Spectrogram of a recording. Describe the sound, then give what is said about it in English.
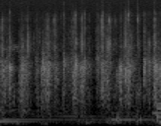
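A church audience applauds as a hand clap to the Lord, many hands clapping steadily in a dense, continuous wash, with a sustained low musical tone humming underneath. “Why don't we give a hand clap to the Lord one more time?”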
